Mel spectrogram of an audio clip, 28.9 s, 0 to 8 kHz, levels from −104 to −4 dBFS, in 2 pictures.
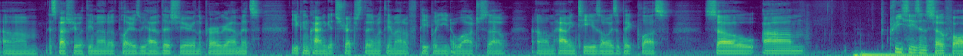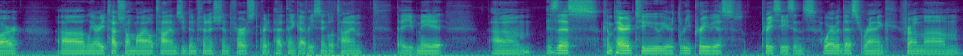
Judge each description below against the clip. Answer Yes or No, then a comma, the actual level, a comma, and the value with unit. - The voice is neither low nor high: No, very low, 90 Hz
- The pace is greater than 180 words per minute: No, average, 170 wpm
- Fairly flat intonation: Yes, narrow, 1.2 semitones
